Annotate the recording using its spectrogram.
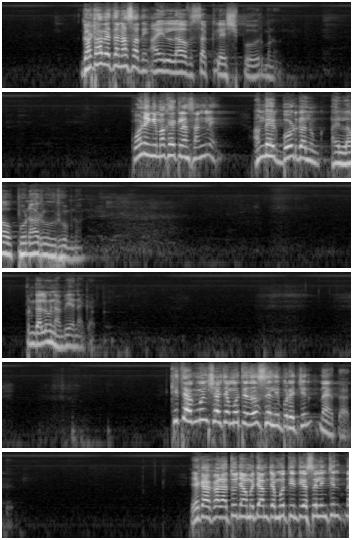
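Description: A man speaks through a microphone in short bursts with pauses, with animation.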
